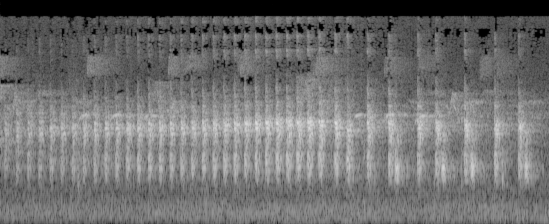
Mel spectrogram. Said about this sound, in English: Unfortunately, over much of this bird's wide range, the voice of the yellow-billed cuckoo is heard less and less frequently.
